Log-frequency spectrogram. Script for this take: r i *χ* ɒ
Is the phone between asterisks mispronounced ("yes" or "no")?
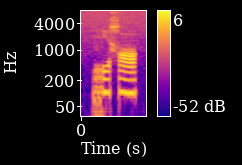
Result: no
